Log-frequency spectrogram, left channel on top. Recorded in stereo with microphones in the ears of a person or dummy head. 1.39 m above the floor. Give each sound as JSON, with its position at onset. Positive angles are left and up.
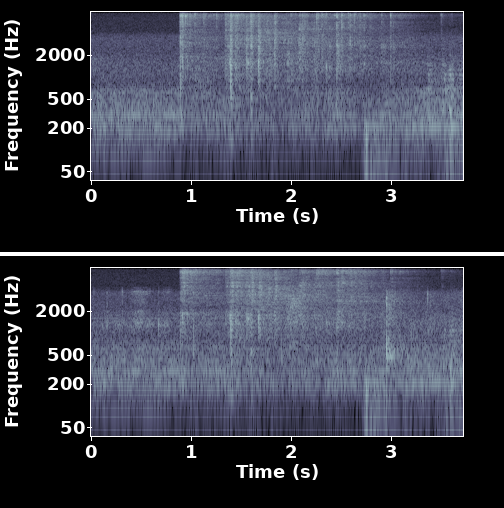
{"t": 0.9, "sound": "keys jangling", "side_deg": 25, "distance_m": 0.8}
